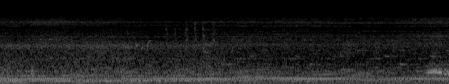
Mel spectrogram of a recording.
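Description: A steady low drone of a distant engine, several even tones held without change.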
